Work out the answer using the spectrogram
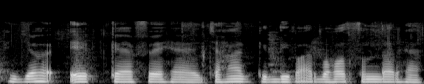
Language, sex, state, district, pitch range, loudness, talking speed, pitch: Hindi, male, Bihar, Patna, 115-125 Hz, -16 LUFS, 140 wpm, 120 Hz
